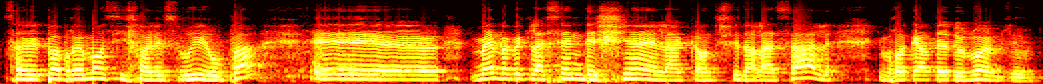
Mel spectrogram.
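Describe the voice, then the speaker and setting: A woman's voice: on the low side, fairly even intonation, moderate pace, pushed and bright. Woman guest, chatty anecdotes, laughs often, hesitant fillers. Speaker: interview guest, actress. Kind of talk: relaxed anecdotal interview talk.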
